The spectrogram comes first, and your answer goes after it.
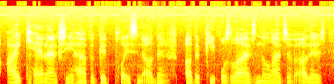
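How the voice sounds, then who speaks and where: Very deep, low male voice at a fairly quick pace. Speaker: gaming vlogger. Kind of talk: personal vlog. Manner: monotone; halting, repeats words.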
